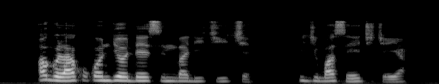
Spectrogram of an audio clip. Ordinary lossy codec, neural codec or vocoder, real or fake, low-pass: none; none; real; none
